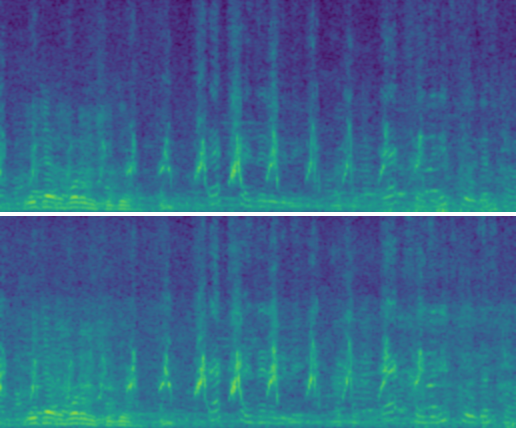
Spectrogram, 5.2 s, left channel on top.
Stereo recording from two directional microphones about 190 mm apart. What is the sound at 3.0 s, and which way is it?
Speech, 50° left (ahead or behind).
